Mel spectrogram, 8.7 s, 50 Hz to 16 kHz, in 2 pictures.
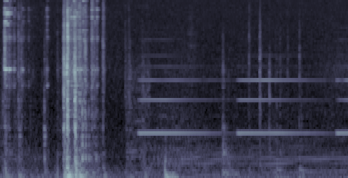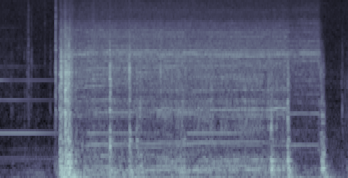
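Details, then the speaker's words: Volvo V50 T5 cold start after sitting about 18 hours, windows down; keys and chimes, crank, then even cold idle with no exhaust manifold squeal heard. "you guys heard that absolutely no squeal today"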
